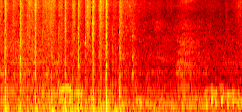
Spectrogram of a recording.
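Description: Black Shap Chila pigeons in a breeding loft coo softly in short low phrases, starting under a burst of clattering and rustling that then settles into quieter cooing.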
